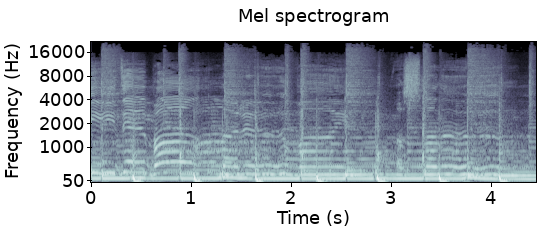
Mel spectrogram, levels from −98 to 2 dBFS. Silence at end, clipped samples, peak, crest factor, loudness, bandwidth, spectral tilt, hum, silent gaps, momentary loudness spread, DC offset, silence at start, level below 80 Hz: 0 s; under 0.1%; 0 dBFS; 12 dB; -14 LUFS; over 20 kHz; -6 dB/octave; none; none; 2 LU; under 0.1%; 0 s; -22 dBFS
